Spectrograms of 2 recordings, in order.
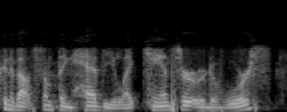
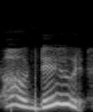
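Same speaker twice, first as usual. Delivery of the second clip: much higher, bright eager hello; excited greeting; 11 semitones higher, 6 dB louder than usual. Retold or imitated. Pastor retelling how he greeted an eager churchgoer, excited and high. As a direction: greet him like you're thrilled to meet him.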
